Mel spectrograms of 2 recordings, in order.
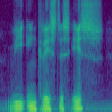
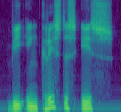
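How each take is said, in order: No difference in how they are said.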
